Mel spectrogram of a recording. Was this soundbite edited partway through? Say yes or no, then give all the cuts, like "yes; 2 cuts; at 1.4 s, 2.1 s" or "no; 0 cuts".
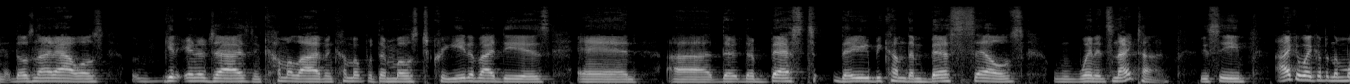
yes; 2 cuts; at 1.6 s, 12.0 s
